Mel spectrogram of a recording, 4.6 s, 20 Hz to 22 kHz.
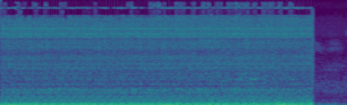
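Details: Corsa B with 1.0 16-valve gasoline engine, after a faulty fuel pump relay was found and replaced: a steady, even idle with a smooth low rumble and no stumble. Normal idle.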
